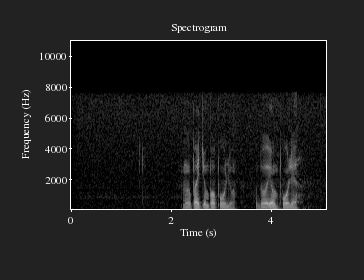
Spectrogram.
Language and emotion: Russian, neutral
